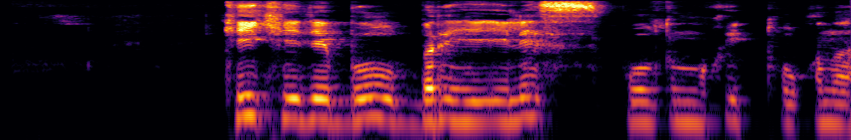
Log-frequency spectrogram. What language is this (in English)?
Kazakh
